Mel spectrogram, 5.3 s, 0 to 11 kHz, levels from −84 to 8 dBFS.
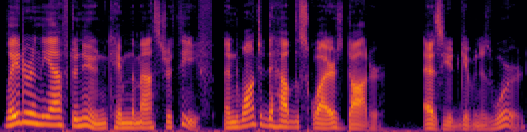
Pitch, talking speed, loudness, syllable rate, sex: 130 Hz, 240 wpm, -20 LUFS, 6.1 syllables/s, male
